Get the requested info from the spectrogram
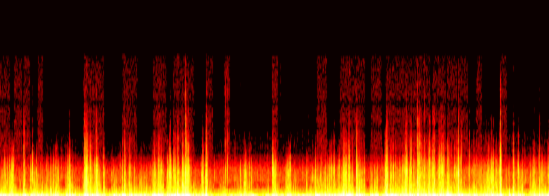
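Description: Wind buffeting the microphone in irregular gusts over the steady rush of a flooded, high-water river.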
